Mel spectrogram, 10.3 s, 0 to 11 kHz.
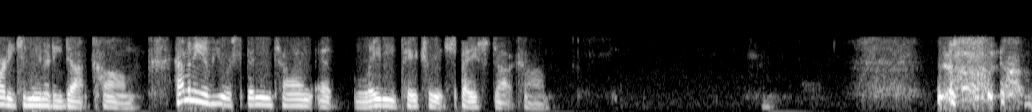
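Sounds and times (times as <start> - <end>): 
speech: 0.0 - 5.6, 9.4 - 10.3
person coughing roughly: 9.4 - 10.3.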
